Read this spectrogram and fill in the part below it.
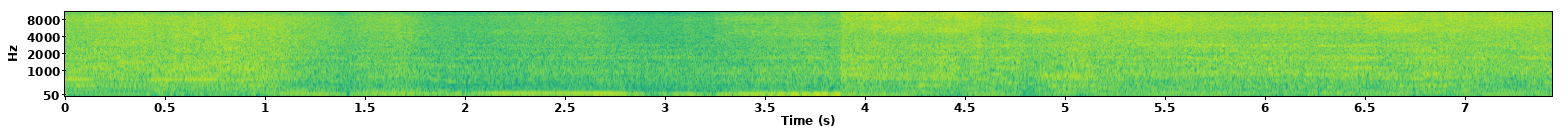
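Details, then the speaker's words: Mopar 451 stroker big block (400 B block, cast iron heads) in a Charger: pulls up strongly, then revs flatten at the same point as if hitting a wall; won't rev past about 4400 rpm, cause unconfirmed. "You can hear and visually see where the motor no longer wanted to rev. It was getting to a point where it was just hitting, we would call it like a wall. It just did not want to rev any further."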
